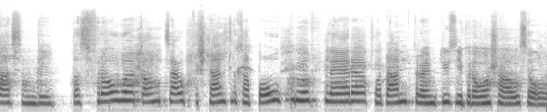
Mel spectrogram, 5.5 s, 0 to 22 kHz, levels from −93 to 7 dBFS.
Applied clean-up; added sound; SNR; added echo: neural mask model RNNoise.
